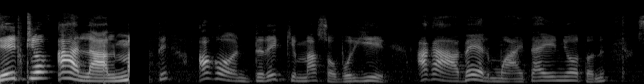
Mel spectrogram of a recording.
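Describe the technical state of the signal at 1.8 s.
At 1.8 s the speech has been on a poorer input since 1.29 s, likely a switch to another microphone or headset, running to the end after a 0.2 s silence. It is duller and about 10 dB quieter, with nothing above 9.9 kHz and a new noise floor roughly 30 dB down, visible as a spectrogram ceiling and a smaller waveform.

Bluetooth LC3 compression, likely at a rate near 48 kbps with 7.5 ms frames, lends a grainy, breathy edge throughout. The spectrogram shows blocky, noise-filled patches in the upper band.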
